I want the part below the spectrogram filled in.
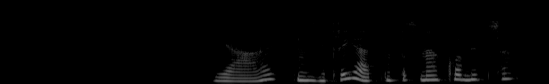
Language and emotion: Russian, positive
